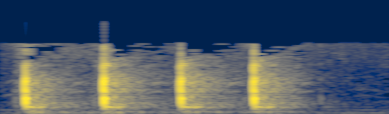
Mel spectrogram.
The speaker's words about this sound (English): Do you hear? Can you feel the knock? Can you hear the knock?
